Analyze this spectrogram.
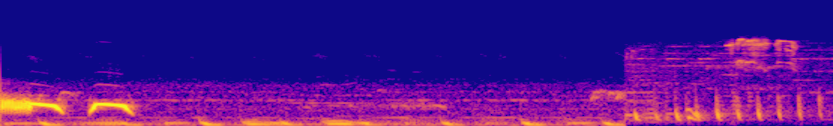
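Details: Spotted dove decoy calling in the thúc and gọi styles, meant to attract wild doves: two strong curved coos at the start over low regular thumps, then a quick train of short buzzy pulses with a faint high whine.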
